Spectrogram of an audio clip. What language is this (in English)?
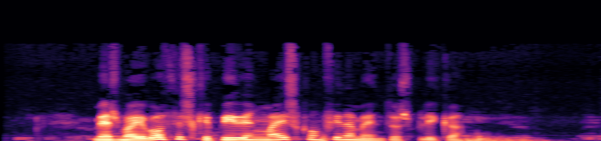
Galician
